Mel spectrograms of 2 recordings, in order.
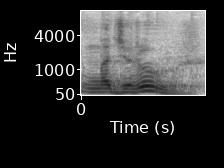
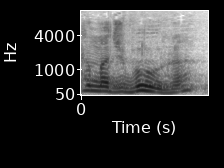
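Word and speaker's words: مجرور: a talmin or one we will say the noun is major not majbur major okay major major are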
